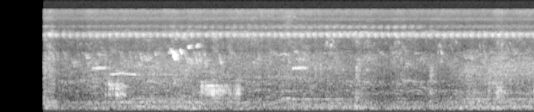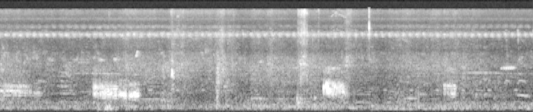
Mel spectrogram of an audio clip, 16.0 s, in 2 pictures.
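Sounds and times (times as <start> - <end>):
birds calling: 0.9 - 13.4.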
